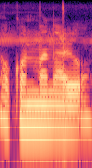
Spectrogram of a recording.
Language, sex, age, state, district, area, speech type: Assamese, male, 18-30, Assam, Tinsukia, urban, spontaneous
